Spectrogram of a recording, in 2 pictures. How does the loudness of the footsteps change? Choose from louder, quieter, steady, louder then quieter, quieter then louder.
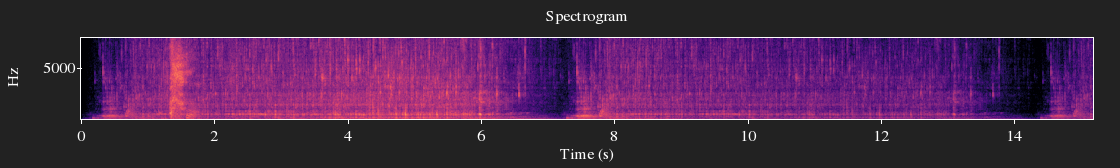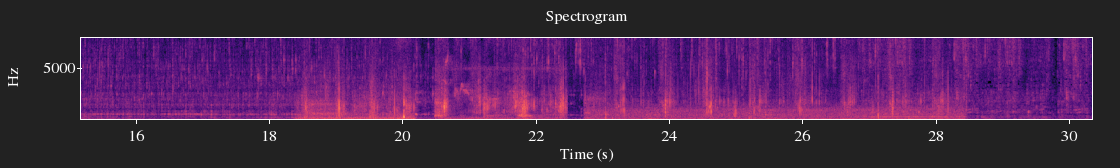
quieter.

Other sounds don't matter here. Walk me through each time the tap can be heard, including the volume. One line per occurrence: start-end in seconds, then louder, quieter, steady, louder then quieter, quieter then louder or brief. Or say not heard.
0.0-30.3 quieter.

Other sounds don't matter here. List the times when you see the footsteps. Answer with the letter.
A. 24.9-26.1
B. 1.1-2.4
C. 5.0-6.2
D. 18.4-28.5
D.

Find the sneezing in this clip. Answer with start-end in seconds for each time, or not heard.
1.1-2.4.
